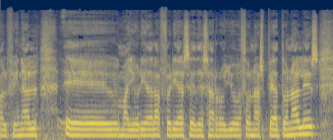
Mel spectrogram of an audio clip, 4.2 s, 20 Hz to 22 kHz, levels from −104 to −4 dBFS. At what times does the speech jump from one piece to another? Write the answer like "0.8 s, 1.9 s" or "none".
1.5 s, 2.3 s, 3.0 s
